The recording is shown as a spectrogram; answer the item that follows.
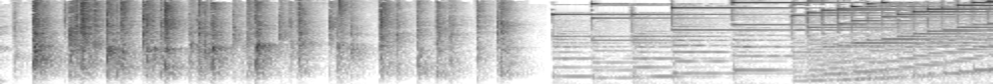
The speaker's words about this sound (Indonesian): Anak-anak telah menyanyikan lagu Dua Mata Saya dengan penuh semangat. Tepuk tangan untuk semua.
